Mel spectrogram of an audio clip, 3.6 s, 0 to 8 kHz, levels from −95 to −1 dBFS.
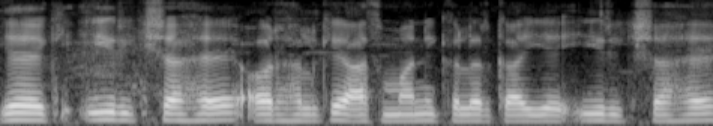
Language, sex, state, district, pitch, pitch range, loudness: Hindi, male, Bihar, Sitamarhi, 150 Hz, 145-160 Hz, -24 LUFS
